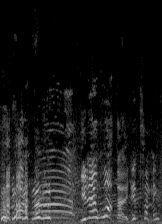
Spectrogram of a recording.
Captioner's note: friends laugh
